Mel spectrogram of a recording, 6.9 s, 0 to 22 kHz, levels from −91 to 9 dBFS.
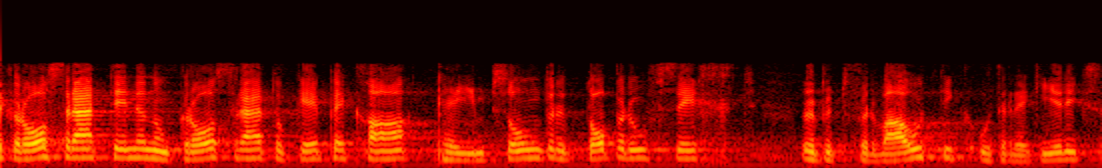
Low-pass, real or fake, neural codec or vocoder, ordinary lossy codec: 5.4 kHz; real; none; none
